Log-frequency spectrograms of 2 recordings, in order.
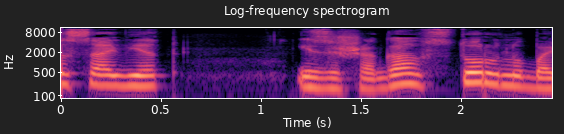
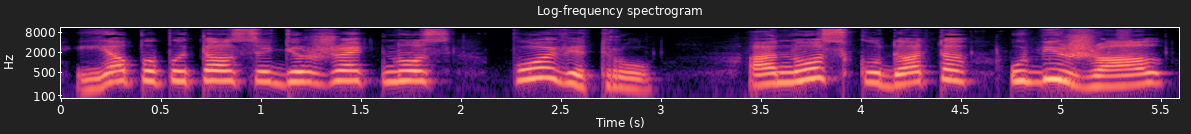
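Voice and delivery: higher, louder little bear voice; Paddington the bear cub; 6 semitones higher, 5 dB louder than usual. A narrator's reading. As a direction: plaintively explain a mishap as a small bear. (голос медвежонка, повыше и погромче)

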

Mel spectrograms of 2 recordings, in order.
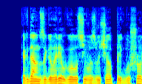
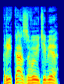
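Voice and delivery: higher, louder angry order; fierce command; 6 semitones higher, 7 dB louder than usual. A narrator's reading. Master commanding his elf to answer, fierce. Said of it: "свирепо произнёс Гарри".

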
